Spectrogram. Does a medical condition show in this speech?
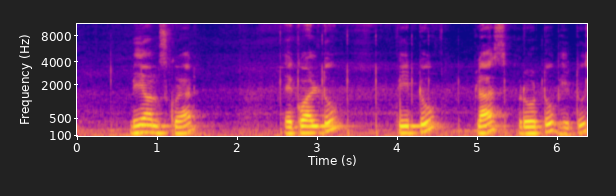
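No.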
